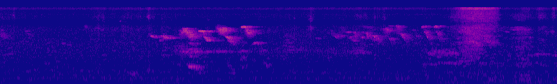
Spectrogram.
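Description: Near silence with faint bird chirps in the background: two short clusters of quick, high calls. A brief soft hiss comes near the end.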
